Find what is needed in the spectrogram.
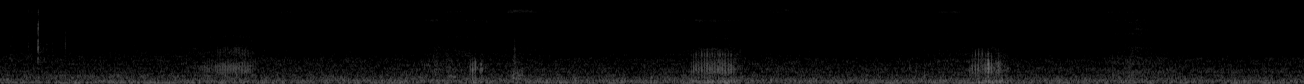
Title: ZzzZZZZzzzzz Snoring Frenchie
